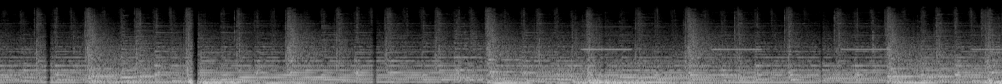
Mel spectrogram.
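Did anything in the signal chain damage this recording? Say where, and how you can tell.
Yes. The damage happened on the network leg of a call, and it shows up as short concealed packet loss at four points: 0.45 to 0.51 s, 3.72 to 3.78 s, 6.02 to 6.06 s and 8.20 to 8.24 s. Each is a brief smear or wobble lasting 17 to 40 ms. In each gap the decoder received nothing in time, so it extended the preceding sound by repeating its pitch or shaping noise to match, then crossfaded back into the real audio.

There is also one burst of packet loss at 1.91 to 1.99 s, again a network-stage fault. Here about 60 ms of audio went missing in a row. For roughly 57 ms the receiver kept the last sound going and faded it down as the gap lengthened, giving a held, dying tail rather than a quick smear. The audio then picks up further along, and the span in between is simply gone, so the sound jumps forward where playback resumes.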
